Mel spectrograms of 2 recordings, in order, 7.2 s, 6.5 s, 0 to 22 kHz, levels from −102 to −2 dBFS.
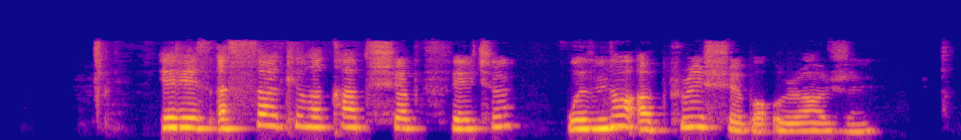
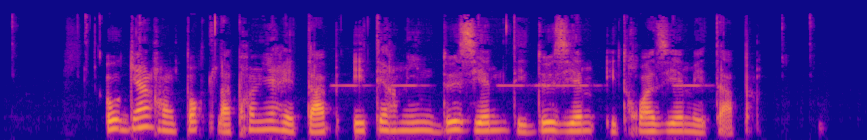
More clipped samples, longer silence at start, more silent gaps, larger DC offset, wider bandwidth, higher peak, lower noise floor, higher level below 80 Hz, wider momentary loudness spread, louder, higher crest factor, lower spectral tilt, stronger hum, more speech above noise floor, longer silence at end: neither; about the same, 0.7 s vs 0.8 s; neither; neither; second, 7.8 kHz vs 15.5 kHz; first, -4 dBFS vs -14 dBFS; second, -46 dBFS vs -72 dBFS; first, -70 dBFS vs -78 dBFS; first, 17 LU vs 8 LU; first, -22 LUFS vs -32 LUFS; about the same, 18 dB vs 20 dB; about the same, -5 dB/octave vs -4.5 dB/octave; neither; second, 24 dB vs 40 dB; second, 0.65 s vs 0.9 s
